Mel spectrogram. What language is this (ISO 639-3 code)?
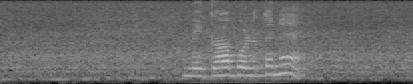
sin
